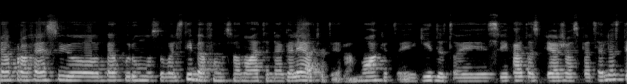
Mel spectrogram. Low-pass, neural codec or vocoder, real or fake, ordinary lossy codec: 10.8 kHz; none; real; AAC, 64 kbps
